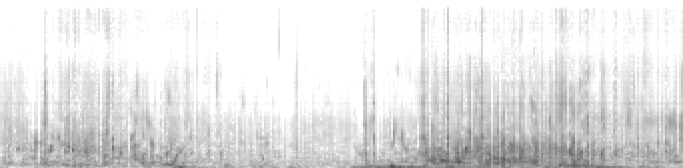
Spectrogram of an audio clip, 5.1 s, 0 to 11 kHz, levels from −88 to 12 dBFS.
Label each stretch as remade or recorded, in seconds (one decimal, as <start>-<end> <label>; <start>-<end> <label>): 0.0-5.1 remade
